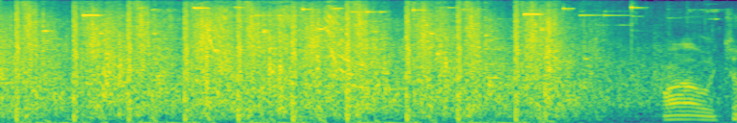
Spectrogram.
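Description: Rapid automatic gunfire in GTA roleplay rattles in a dense, continuous burst of shots for about three seconds, loud and close, then cuts off as a voice starts speaking.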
